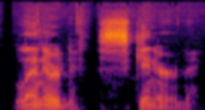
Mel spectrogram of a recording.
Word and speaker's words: Lynyrd Skynyrd: 1973, Lynyrd Skynyrd, pronounced Leonard Skinnard. Lynyrd Skynyrd.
